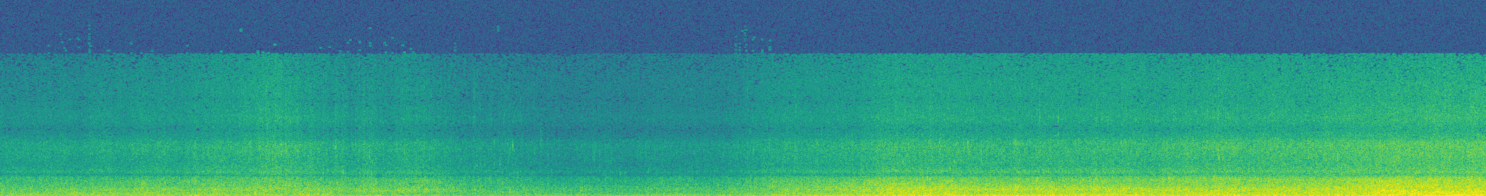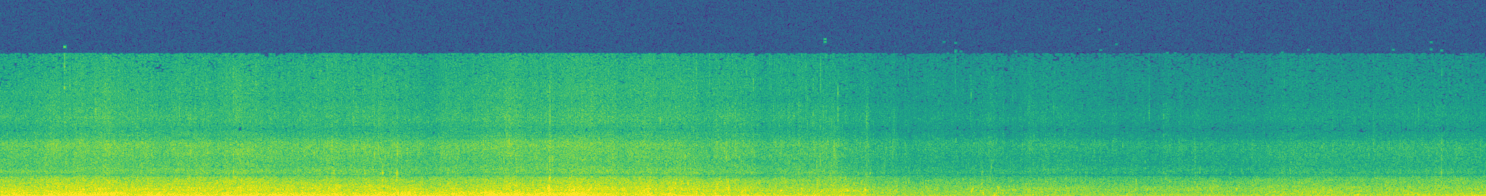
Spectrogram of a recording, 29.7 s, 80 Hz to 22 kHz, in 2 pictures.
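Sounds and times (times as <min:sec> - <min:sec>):
wind: 0:00.0 - 0:29.7
ocean waves rushing onto shore: 0:08.0 - 0:24.0.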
